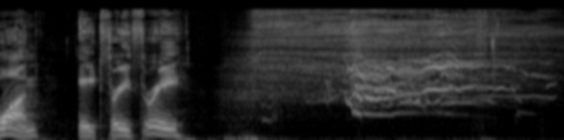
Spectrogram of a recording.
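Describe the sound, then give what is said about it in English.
Wet, wheezy breathing with thin whistling squeaks, moderately loud and alone, following a brief spoken phrase. “Picked up that wheeze. All the wetness.”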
